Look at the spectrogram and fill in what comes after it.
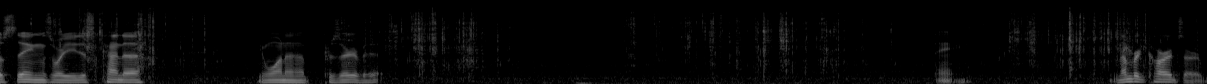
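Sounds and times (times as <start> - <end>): foil wrapper crinkling: 0.0 - 5.5, 6.1 - 9.0, 9.7 - 12.0.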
